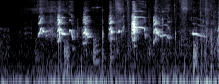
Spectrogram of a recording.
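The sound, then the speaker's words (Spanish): A small brown, long-eared terrier puppy yaps and whimpers, a string of high, thin yips and whines across a few seconds, fairly quiet, with no one talking. “Una vez con mis propios ahorros me compré un cachorro de terrier, un perro hermoso, juguetón, chiquitito, marrón con las orejas largas.”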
